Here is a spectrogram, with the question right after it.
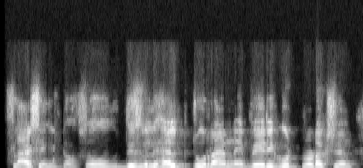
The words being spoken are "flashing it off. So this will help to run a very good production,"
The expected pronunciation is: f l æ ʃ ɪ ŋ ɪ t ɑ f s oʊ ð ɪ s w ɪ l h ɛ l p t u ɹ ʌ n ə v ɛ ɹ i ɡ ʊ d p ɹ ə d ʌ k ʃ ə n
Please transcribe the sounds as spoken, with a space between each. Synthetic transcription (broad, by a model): f l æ ʃ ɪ ŋ ɪ t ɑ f s oʊ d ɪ s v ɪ l h ɛ l p t u ɹ ʌ n ə v ɛ ɹ i ɡ ʊ d p ɹ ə d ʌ k ʃ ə n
